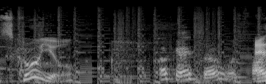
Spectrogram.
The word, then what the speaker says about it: SKRJU: SKRJU. Screw you. Demo zoo org. I have no idea what the fuck you're talking about. There's a group called Screw You. Okay, so what's SKRJU.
